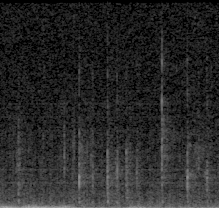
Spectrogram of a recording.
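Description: Faint typing on a computer keyboard: a few soft, irregularly spaced key clicks.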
